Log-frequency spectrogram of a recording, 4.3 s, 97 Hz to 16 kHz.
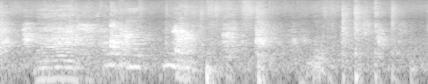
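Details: Young Akita Inu at play, one 14 months and one 2 months old, giving low moaning whimpers and short grumbles, followed by soft rhythmic huffs.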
